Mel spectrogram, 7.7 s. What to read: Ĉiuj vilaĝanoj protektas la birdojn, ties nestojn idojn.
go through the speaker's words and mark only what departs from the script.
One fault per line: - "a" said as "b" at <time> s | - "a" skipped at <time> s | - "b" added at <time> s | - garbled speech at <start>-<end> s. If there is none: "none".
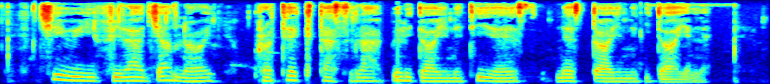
none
